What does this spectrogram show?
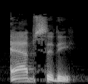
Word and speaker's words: ABCDE: the first 5 letters of the alphabet is pronounced absidy.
